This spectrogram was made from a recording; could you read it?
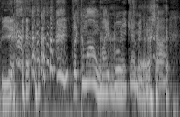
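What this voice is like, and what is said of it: Imitates another person's voice. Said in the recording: “good like Chris Tucker impression.”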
